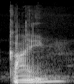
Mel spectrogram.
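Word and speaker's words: chyme: देखने में बहुत ही ज्यादा बेकार भद्दा और उसको हम लोग बोलते हैं काइम। स्पेलिंग आप देख रहे हैं।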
